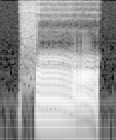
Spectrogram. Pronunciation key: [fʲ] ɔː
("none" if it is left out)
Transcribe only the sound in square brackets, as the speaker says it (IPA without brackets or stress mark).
f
